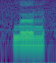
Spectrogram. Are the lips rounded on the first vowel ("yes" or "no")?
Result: yes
